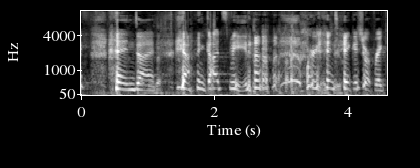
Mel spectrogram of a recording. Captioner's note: chuckling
